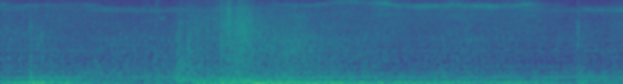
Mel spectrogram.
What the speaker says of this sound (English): There's another Artie shell.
